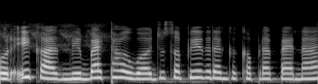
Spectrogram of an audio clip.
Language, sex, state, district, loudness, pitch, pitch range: Hindi, female, Chhattisgarh, Raipur, -15 LUFS, 265 Hz, 260-305 Hz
